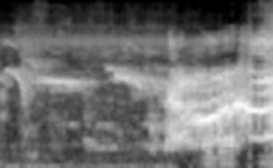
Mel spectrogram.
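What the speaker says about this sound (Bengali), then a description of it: "আজকে বাড়ির এই দেশি মুরগি" Desi chicken at home clucking and calling, a close, loud bird voice that grows denser and more insistent in the second half of the short stretch.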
